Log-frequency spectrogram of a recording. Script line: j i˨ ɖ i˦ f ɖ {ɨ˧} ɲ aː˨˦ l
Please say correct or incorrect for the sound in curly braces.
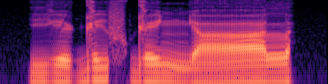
incorrect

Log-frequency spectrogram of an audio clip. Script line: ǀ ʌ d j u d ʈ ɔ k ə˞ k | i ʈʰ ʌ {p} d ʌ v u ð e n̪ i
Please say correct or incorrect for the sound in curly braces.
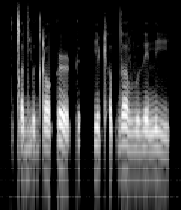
correct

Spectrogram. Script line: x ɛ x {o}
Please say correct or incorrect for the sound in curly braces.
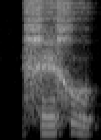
correct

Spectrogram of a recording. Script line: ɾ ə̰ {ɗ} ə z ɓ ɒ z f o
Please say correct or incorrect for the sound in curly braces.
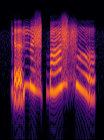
incorrect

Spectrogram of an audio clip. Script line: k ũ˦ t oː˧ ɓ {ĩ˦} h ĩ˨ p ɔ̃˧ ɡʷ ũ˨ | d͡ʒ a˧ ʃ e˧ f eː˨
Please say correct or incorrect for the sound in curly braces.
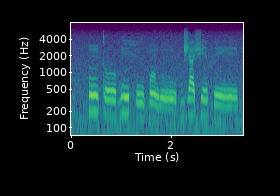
correct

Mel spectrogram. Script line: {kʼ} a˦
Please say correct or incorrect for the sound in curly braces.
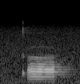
correct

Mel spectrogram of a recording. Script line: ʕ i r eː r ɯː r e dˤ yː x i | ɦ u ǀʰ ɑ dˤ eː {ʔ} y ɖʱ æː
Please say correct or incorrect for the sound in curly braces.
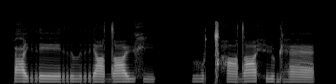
incorrect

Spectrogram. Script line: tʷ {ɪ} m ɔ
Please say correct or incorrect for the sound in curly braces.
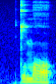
incorrect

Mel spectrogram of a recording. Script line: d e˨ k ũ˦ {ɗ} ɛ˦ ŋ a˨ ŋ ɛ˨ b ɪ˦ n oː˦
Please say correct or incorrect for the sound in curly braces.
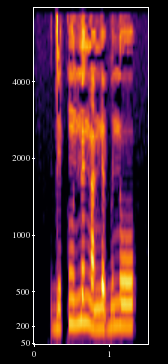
incorrect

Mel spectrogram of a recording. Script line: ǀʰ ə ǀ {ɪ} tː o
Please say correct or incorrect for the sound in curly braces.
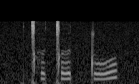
incorrect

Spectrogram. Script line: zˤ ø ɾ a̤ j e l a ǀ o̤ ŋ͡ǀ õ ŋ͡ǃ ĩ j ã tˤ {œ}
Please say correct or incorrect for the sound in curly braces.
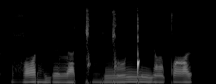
incorrect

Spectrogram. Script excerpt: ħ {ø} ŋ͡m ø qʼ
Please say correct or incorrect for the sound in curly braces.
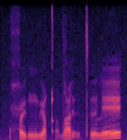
correct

